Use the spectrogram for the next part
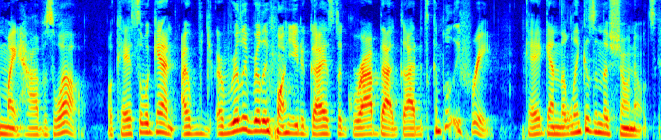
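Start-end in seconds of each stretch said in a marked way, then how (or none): none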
